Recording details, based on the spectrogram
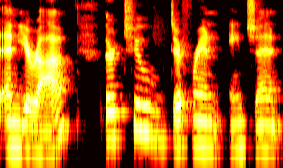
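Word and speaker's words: יראה: about two concepts um I'm hoping that I pronounce it right so it's pushard and also Europe yeah um yeah no one no one can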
